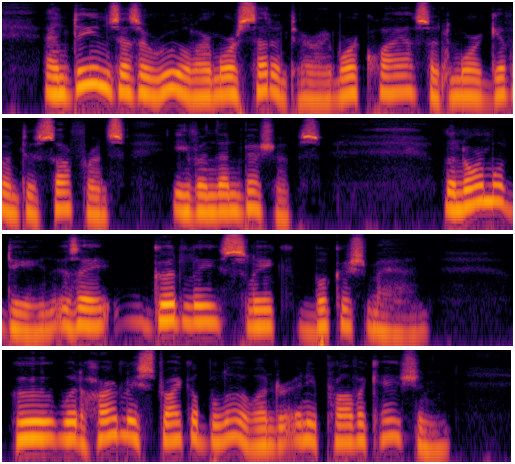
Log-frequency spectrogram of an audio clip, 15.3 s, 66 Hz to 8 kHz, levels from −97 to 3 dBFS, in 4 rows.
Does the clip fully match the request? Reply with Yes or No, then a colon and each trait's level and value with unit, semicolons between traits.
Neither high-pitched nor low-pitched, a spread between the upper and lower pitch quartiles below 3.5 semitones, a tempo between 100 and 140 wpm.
No: medium, 160 Hz; average, 3.8 semitones; slow, 135 wpm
